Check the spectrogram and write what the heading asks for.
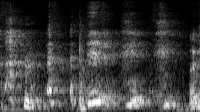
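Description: A man chuckling, a string of short laughs.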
